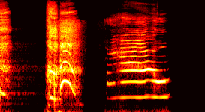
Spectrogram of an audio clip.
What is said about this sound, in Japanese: 猫もう、驚かせないでよ。っていうか、飲食店に猫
